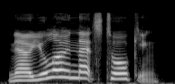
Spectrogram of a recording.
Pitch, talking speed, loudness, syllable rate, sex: 250 Hz, 170 wpm, -16 LUFS, 4.1 syllables/s, female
